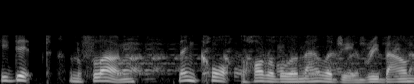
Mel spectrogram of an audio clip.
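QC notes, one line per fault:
1.09 s to end: feedback echo between two devices. The speech returns about every 0.2 s, peaking at about 13 dB below the direct signal and sounding thin and ringing, because a second device replays it into the microphone, where that device's echo canceller cannot remove it.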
